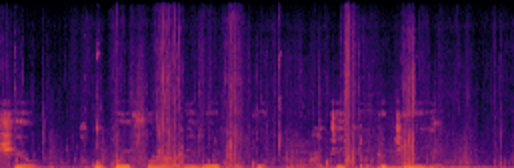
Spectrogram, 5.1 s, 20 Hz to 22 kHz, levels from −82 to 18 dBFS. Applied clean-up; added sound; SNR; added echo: none; Livestock, farm animals, working animals + Accelerating, revving, vroom; 5 dB; none.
